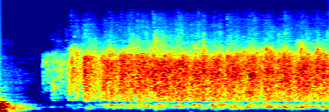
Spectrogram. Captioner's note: audience clapping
